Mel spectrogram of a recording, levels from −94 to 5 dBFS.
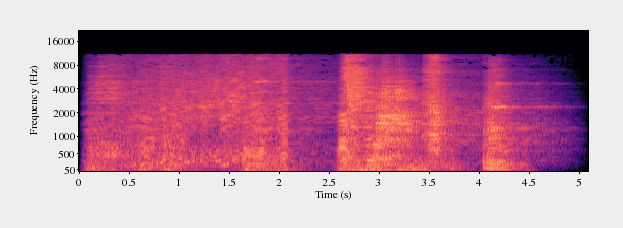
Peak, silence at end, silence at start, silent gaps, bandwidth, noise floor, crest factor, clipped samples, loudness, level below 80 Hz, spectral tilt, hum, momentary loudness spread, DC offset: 0 dBFS; 0.3 s; 0.05 s; none; 11.5 kHz; -40 dBFS; 16 dB; under 0.1%; -14 LUFS; -32 dBFS; -2 dB/octave; none; 13 LU; under 0.1%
